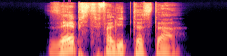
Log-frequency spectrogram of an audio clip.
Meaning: inflection of selbstverliebt: 1. strong/mixed nominative masculine singular superlative degree 2. strong genitive/dative feminine singular superlative degree
- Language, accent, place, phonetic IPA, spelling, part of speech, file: German, Germany, Berlin, [ˈzɛlpstfɛɐ̯ˌliːptəstɐ], selbstverliebtester, adjective, De-selbstverliebtester.ogg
